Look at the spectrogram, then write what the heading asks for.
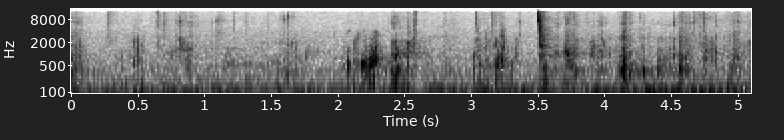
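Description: Close-miked chewing and wet mouth sounds of eating spicy cold buckwheat noodles (naengmyeon), with small irregular clicks throughout.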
